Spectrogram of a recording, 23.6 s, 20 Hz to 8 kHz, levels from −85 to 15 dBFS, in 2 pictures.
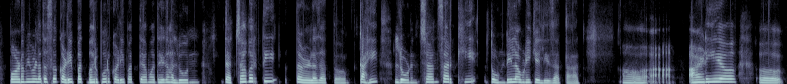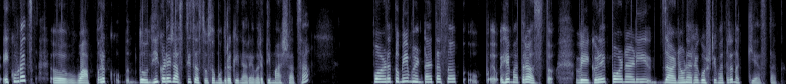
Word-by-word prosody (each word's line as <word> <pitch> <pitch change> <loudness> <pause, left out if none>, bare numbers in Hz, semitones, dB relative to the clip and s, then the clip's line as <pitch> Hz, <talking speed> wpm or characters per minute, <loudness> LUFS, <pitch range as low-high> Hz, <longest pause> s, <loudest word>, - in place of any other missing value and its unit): पण 250 0 +5
मी 265 - +1
म्हणलं 265 -1 +3
तसं 275 +1 +2
कडीप 255 0 +4
भरपूर 240 +3 +2
कडीपत्त्यामध्ये 235 -1 -1
घालून, 220 -1 0 0.4
त्याच्यावरती 295 +7 +2 0.4
तळलं 205 -5 +5
जातं. 180 -2 -2 0.2
काही 250 +2 +2 0.3
लोणच्यांसारखी 250 +4 0 0.3
तोंडी 230 0 +2
लावणी 230 -2 +2
केली 185 -5 +1
जातात. 170 - -5 0.7
आह 185 -2 -2 0.7
आणि 270 +4 +4
अ, 280 -1 +5 0.5
अ, 215 - +1 0.5
एकूणच 315 +10 +1 0.3
अ, - - 0 0.3
वापर 230 +7 +2
क - - -20 0.3
दोन्हीकडे 255 +7 +4
जास्तीच 255 -3 0
असतो 190 -3 -2
समुद्र 185 -1 -1
किनाऱ्यावरती 180 -1 -3
माशाचा. 175 - -5 1.0
पण 275 0 +4
तुम्ही 300 +1 +1
म्हणताय 260 -4 0
तसं 280 +1 -1 0.2
उप - - -16 0.2
हे 255 - +5
मात्र 235 +1 +1
असतं. 195 - -5 0.4
वेगळेपण 255 +4 +3
आणि 250 0 -2 0.3
जाणवणाऱ्या 220 +1 +2
गोष्टी 215 0 -1
मात्र 215 +4 -3
नक्की 180 -2 -8
असतात. 80 - -12
235 Hz, 115 wpm, -16 LUFS, 210-265 Hz, 1.0 s, पण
